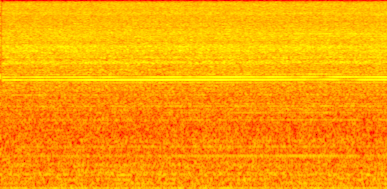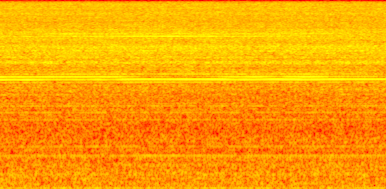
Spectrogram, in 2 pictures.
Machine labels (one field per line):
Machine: pump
